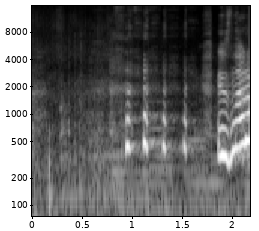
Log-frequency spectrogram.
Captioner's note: laughs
